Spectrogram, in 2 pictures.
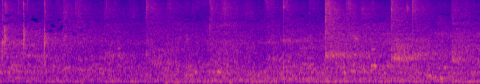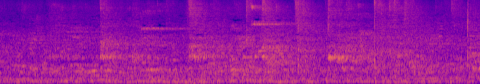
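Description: Adult men and women call out and chat at a distance across the hall.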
